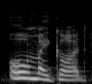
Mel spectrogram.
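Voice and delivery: loud, exasperated "oh my God"; mock exclamation. Mother recalling her reaction to the baby daddy lists, mock exclamation. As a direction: exclaim it in exaggerated disbelief.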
